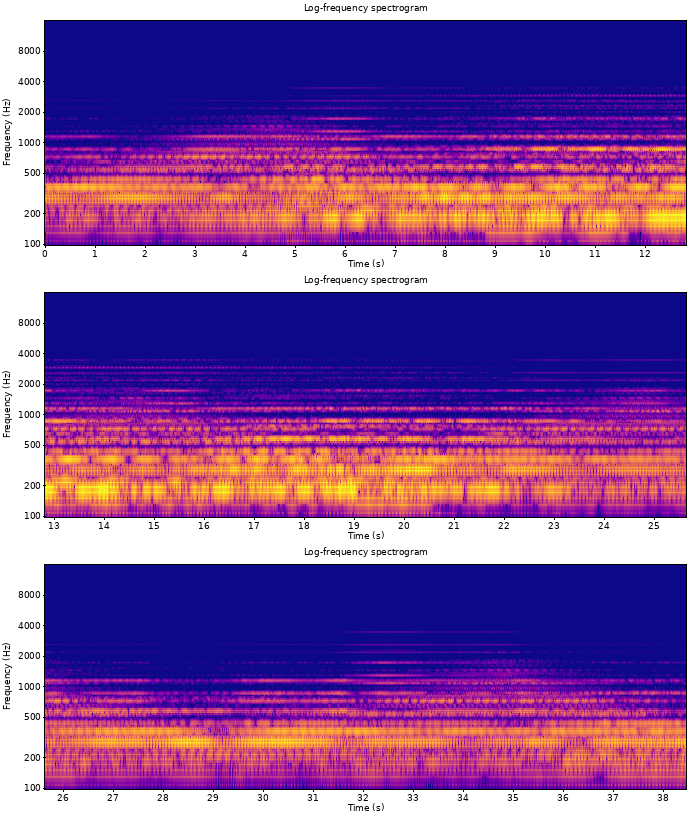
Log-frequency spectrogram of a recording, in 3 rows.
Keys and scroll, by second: 13.1 s, 25.8 z, 26.6 x, 28.9-29.6 typing, 31.4-33.2 typing, 35.2 ctrl+z.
